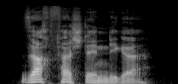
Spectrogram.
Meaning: 1. expert (male or of unspecified gender) 2. inflection of Sachverständige: strong genitive/dative singular 3. inflection of Sachverständige: strong genitive plural
- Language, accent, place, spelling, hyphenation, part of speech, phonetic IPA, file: German, Germany, Berlin, Sachverständiger, Sach‧ver‧stän‧di‧ger, noun, [ˈzaxfɛɐ̯ˌʃtɛndɪɡɐ], De-Sachverständiger.ogg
